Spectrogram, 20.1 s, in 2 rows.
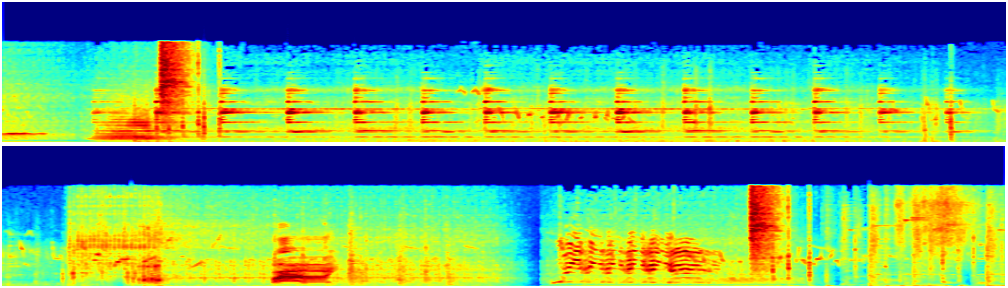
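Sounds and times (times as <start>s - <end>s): steady tone: 0.0s - 5.2s
crossing bell ringing: 0.0s - 10.6s
train rumble: 0.0s - 19.6s.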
